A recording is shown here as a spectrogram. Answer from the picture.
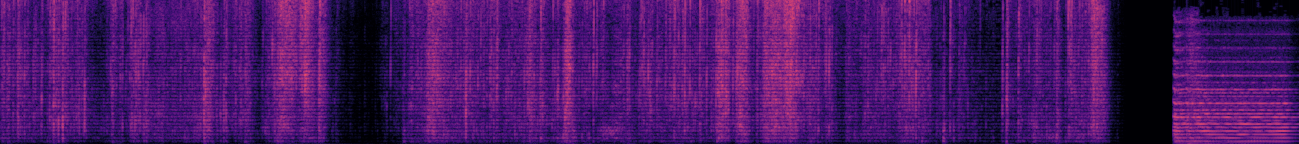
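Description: Wrapping paper tearing and crinkling as a present is unwrapped, over steady background music. It runs in two stretches with a short break about three and a half seconds in, and stops about a second before the end.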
